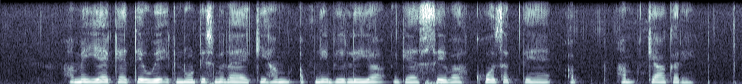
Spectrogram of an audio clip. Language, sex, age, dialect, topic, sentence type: Hindi, female, 18-24, Hindustani Malvi Khadi Boli, banking, question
